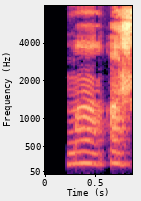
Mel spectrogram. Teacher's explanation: səs uzanması hadisəsi baş verdiyi üçün burda bir sait var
